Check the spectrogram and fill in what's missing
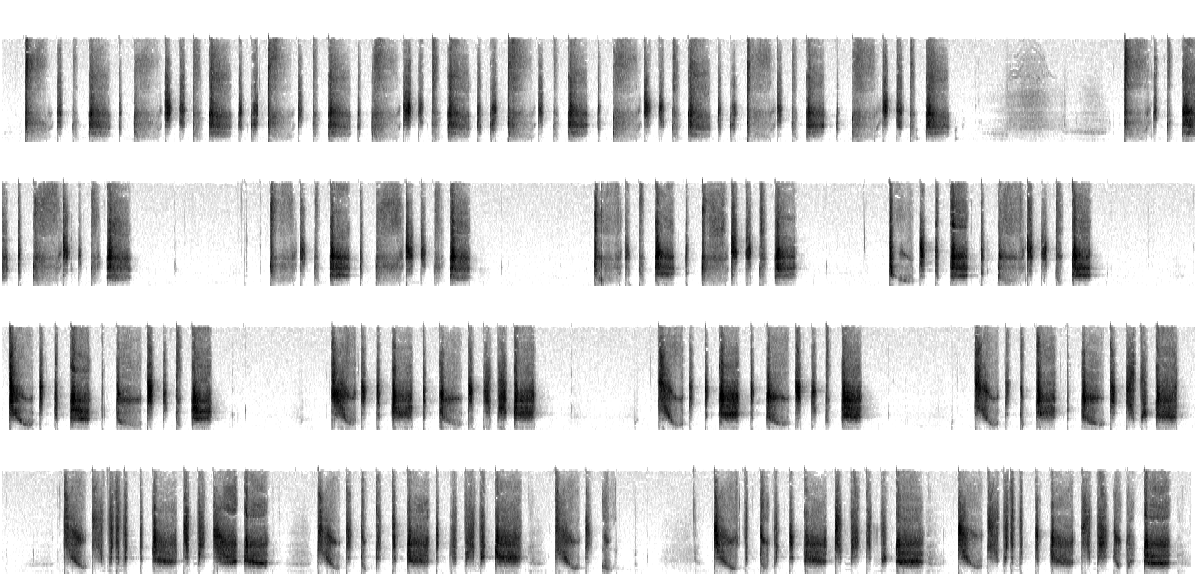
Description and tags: closed-mouth beatboxing. Various scratch sounds and other SFX - all done with my vocals, no processing.
bass, beatbox, beatboxing, chanting, drum, drums, industrial, loop, looping, loops, male, mansvoice, percussion, strange, tribal, vocals, whish, whoosh, wipe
